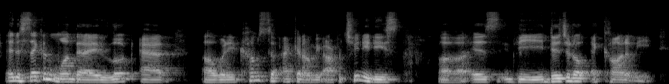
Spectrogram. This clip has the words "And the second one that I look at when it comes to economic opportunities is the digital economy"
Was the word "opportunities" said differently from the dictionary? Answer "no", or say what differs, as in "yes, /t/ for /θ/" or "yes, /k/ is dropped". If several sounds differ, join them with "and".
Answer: no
